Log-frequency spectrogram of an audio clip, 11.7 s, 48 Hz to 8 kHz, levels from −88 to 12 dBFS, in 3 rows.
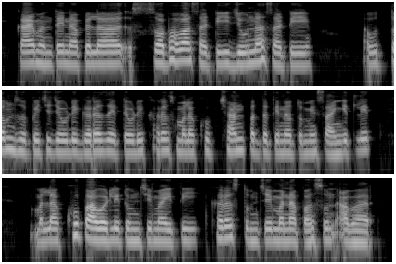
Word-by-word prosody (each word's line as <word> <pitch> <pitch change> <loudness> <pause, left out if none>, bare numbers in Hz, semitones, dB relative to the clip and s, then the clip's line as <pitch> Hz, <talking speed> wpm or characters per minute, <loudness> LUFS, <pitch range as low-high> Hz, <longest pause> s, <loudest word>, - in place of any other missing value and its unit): काय 195 0 +5
म्हणता 190 -1 -1
येईल 190 -1 0
आपल्याला 190 +1 +3
स्वभावासाठी 195 -3 +2
जीवनासाठी 180 -2 0 0.6
उत्तम 190 +4 -2
झोपेची 190 -1 -3
जेवढी 185 0 -1
गरज 185 +1 +2
आहे 185 - +1
तेवढी 180 +1 -1
खरंच 200 -2 -3
मला 180 -1 0
खूप 195 -5 -8
छान 195 0 +1
पद्धतीनं 180 -1 -2
तुम्ही 175 +1 -4
सांगितलीत. 180 +5 -3 0.6
मला 175 +2 +1
खूप 250 -3 +2
आवडली 185 -1 +7
तुमची 175 0 -2
माहिती 175 0 -1 0.2
खरंच 210 +1 +2
तुमचे 175 -1 -2
मनापासून 175 +1 0
आभार. 160 -2 +1
185 Hz, 145 wpm, -24 LUFS, 175-190 Hz, 0.6 s, आवडली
